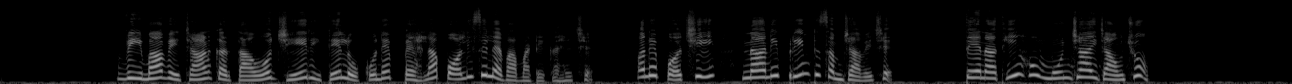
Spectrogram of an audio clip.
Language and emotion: Gujarati, disgusted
